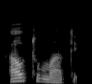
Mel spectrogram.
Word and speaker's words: automático: The stressed syllable is in ma, however, the first syllable is a diphthong, and so it sounds ow.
